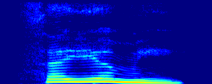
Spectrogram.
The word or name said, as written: ಶ್ಯಾಮ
